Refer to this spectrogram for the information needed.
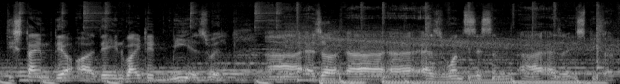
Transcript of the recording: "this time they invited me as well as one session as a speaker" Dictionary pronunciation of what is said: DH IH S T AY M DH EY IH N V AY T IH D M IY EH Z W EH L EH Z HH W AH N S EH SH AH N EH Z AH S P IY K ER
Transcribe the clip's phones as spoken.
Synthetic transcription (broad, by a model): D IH S T AY M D EY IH N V AY T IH D M IY EH Z W EH L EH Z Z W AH N S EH S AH N EH Z AH S P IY K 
